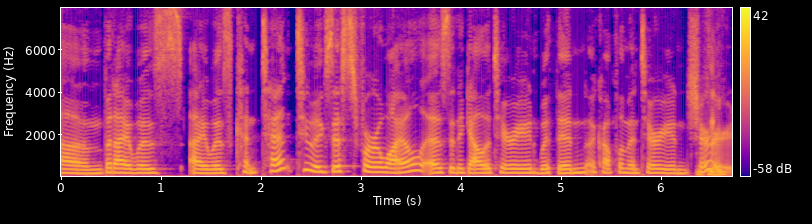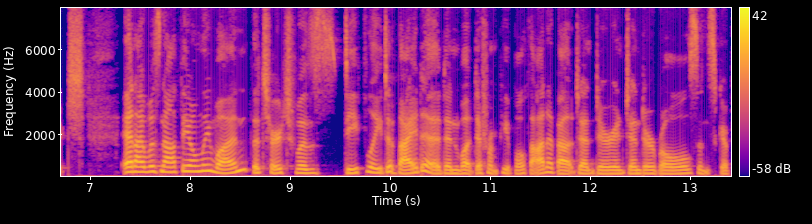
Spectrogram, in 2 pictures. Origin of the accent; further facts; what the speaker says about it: Seattle, Washington, United States; So I was raised in the Seattle area in a church where women served and led freely as pastors and elders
